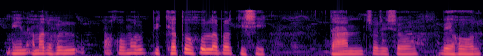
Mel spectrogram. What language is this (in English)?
Assamese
